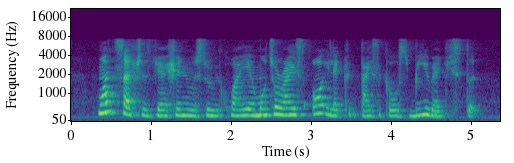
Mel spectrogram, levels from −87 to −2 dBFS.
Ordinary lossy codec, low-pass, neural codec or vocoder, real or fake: none; 7.2 kHz; none; real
